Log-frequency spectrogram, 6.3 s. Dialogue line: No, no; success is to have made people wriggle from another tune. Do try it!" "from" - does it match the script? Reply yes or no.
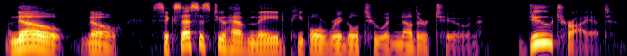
no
